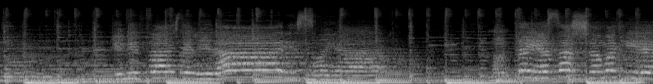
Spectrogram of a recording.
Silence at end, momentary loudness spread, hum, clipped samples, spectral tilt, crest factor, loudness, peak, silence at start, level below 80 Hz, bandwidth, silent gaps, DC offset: 0 s; 4 LU; none; under 0.1%; -6.5 dB/octave; 12 dB; -23 LUFS; -8 dBFS; 0 s; -26 dBFS; 15 kHz; none; 0.2%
